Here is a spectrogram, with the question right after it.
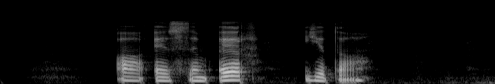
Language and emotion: Russian, neutral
